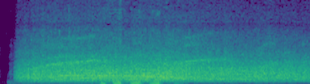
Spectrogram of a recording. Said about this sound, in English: Where's a round of applause for that? Yes. Clap, clap, clap.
